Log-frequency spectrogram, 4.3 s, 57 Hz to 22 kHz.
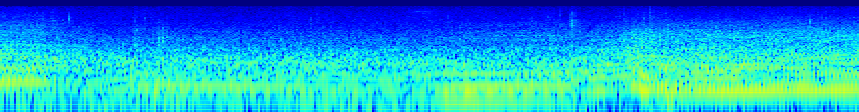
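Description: A Mazda's engine in Forza Horizon 4 drones at steady speed, then swells into a louder rev as the pitch climbs near the end. The exhaust note is close and clear, with no talking.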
